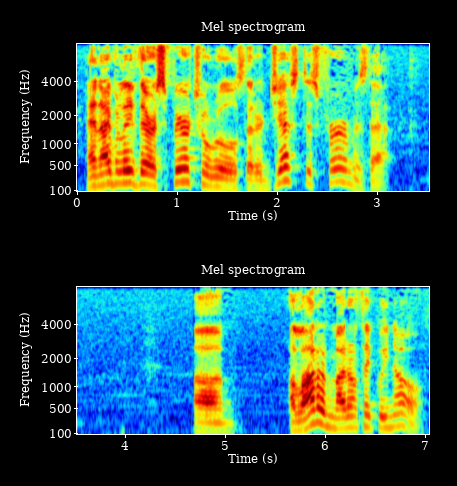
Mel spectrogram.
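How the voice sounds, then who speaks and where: A man's voice: on the high side, very animated, moderate pace, pauses often, darkish tone. An older man giving an informal religious lecture in a rambling, professorial manner, trailing into asides and hesitant repetitions.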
